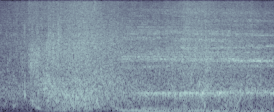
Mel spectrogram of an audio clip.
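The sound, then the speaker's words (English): Loud sea waves crash against rocks in a continuous rushing roar with deep low rumble, building sharply in the first half-second and then holding steady, with no voices. “The water crashes against the rocks, millennia old and unmoving.”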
